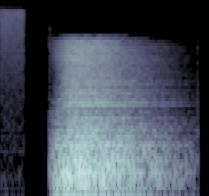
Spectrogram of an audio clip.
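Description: A whoosh transition sound effect with a deep low boom, starting suddenly about half a second in and fading away over the next second and a half: a news-bulletin intro sting.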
